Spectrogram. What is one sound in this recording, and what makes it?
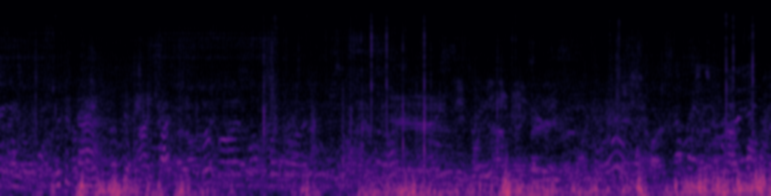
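Wind gusts roughly across open ground outdoors.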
